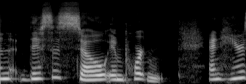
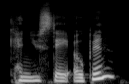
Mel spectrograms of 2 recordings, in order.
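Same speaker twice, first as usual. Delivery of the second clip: ordinary talk, nothing marked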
